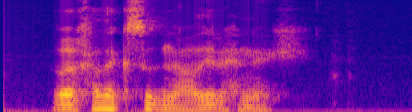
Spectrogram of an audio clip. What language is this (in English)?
Kabyle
